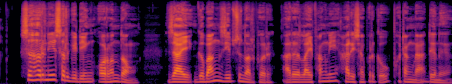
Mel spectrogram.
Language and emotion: Bodo, neutral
